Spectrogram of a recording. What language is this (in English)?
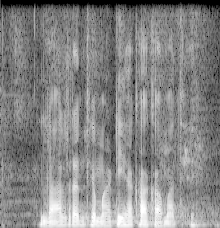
Chhattisgarhi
